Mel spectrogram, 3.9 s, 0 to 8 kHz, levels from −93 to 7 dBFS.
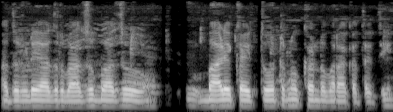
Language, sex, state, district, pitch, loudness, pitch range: Kannada, male, Karnataka, Bijapur, 110 Hz, -17 LUFS, 105-115 Hz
